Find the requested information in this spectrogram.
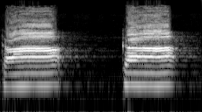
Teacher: కా కా పలకాలంటే ఎక్కడ పలకాలి? కంఠం దగ్గర పలకాలి.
